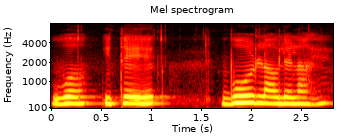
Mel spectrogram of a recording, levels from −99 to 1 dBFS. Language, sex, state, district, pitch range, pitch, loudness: Marathi, female, Maharashtra, Sindhudurg, 220-230 Hz, 225 Hz, -19 LUFS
